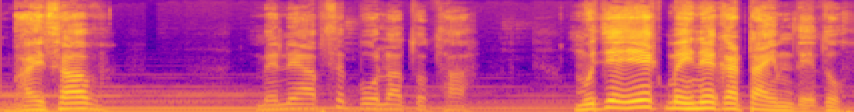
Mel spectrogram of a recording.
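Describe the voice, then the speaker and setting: A man's voice: a little high, animated, moderate pace, darkish tone, faint music behind, lightly acted. A man playing a poor debtor who meekly pleads for more time. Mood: pleading. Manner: pleading, meek. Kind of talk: comedy film acting.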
